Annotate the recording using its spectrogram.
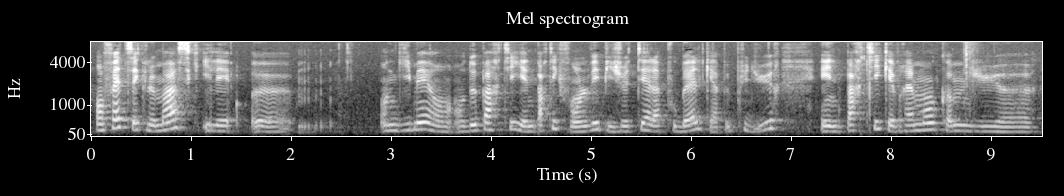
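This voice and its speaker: A woman's voice: fairly low pitch, brisk, a little hiss or hum. A woman with a cold chatting casually through a beauty product review, rambling and poking fun at herself. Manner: chatty, rambling, self-deprecating. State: has a cold. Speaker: beauty vlogger.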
